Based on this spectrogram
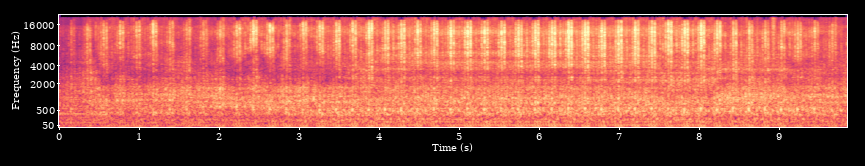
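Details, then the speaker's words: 1963 Mack F600 diesel truck, just fired up after sitting, fuel primed: deep steady idle with even beat and no misses, turbo whistle audible, oil pressure slowly building; running healthy. "so yeah beautiful absolutely magnificent hear that turbo whistle"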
